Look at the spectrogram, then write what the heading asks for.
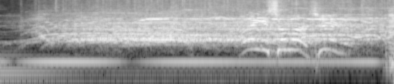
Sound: crowd cheering

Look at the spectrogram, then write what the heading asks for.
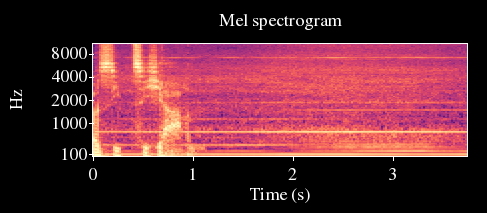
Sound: whirring

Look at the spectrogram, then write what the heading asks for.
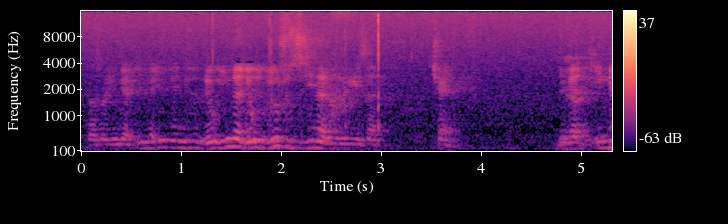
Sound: speaking foreign language

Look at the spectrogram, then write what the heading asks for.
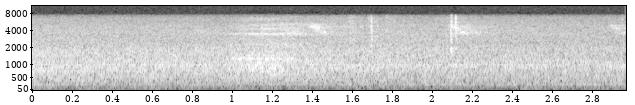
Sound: heavy breathing

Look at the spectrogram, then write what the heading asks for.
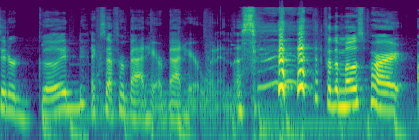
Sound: laughs

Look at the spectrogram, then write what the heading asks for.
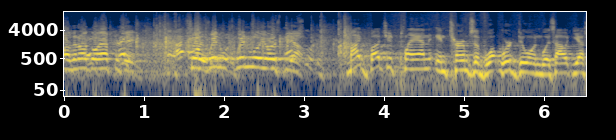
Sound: applause

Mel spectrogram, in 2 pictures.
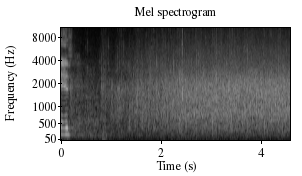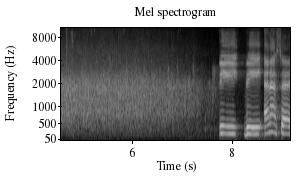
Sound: applause

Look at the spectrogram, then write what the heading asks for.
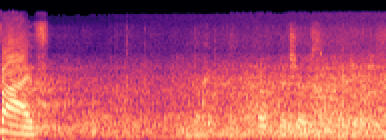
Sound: chatter

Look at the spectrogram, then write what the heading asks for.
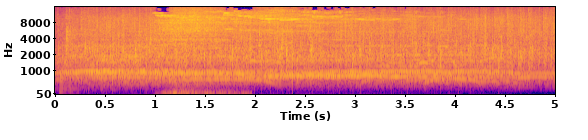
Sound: audience applauds and cheers

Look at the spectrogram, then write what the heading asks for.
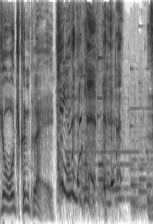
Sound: laughing

